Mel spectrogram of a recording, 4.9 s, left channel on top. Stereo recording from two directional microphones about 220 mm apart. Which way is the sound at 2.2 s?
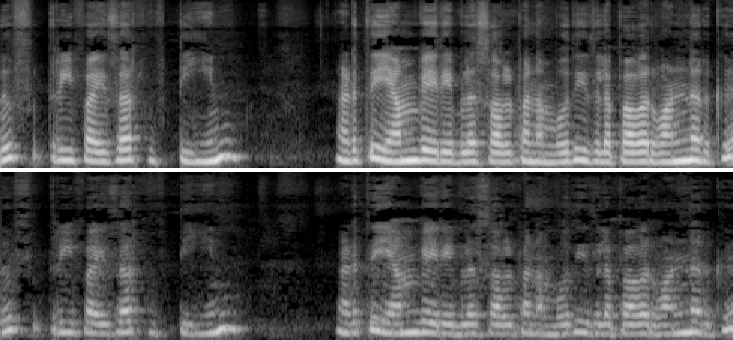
50° left (ahead or behind).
